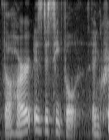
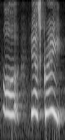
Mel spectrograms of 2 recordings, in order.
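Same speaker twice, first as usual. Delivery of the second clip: high, louder forced cheer; miserable mouse; 7 dB louder, slower than usual. A narrator's reading. A miserable mouse fakes delight, high and forced. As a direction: fake the enthusiasm miserably. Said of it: "said Christopher miserably".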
